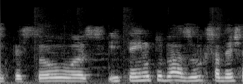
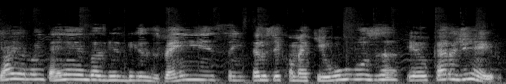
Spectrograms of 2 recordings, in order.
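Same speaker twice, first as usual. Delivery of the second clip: lightly voiced, higher confused client; confused customer voice; 4 semitones higher than usual. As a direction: imitate a lost, whiny customer. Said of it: "um público de pessoas que". (imitando cliente confuso)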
